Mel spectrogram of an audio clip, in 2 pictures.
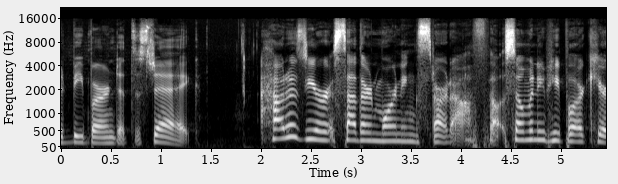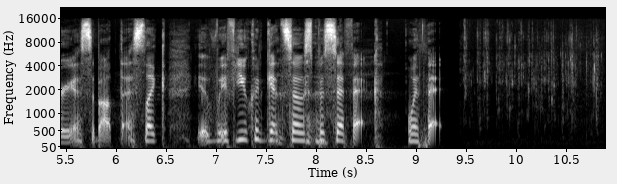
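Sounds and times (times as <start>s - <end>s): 
speech: 0.0s - 1.4s, 2.1s - 9.3s
mushroom focus shot with lion's mane and chaga pouring in a soft trickle: 9.4s - 10.8s.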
